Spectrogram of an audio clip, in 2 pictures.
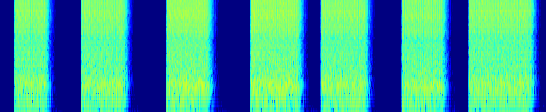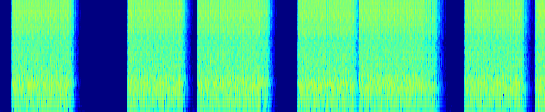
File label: stylized machine gun shots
